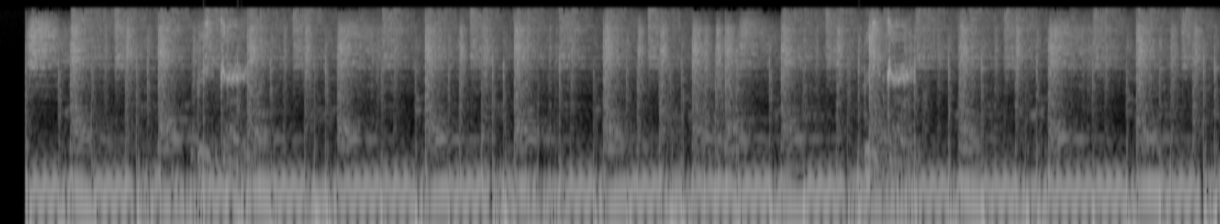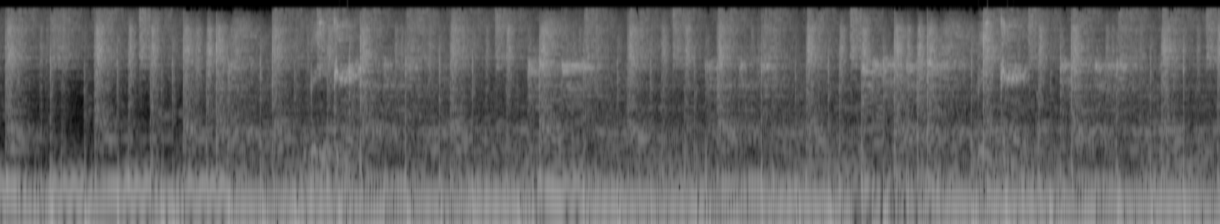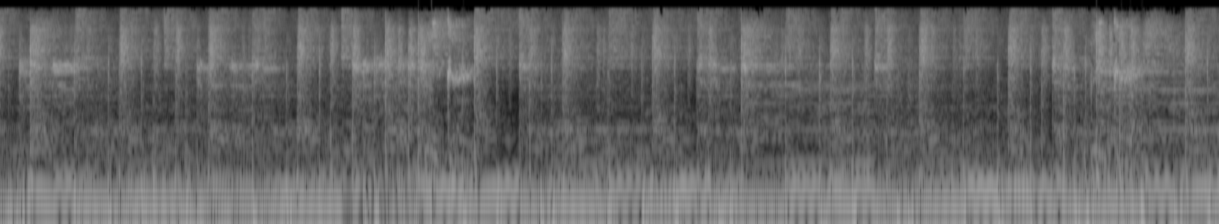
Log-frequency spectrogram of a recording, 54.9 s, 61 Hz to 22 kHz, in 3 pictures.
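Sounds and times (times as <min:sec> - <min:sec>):
vintage surf rock music: 0:00.4 - 0:54.8.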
